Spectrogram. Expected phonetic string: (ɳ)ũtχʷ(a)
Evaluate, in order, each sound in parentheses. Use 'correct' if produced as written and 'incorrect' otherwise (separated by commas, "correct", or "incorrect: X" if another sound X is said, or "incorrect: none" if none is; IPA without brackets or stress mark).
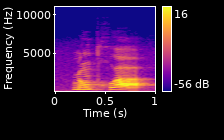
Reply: correct, correct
